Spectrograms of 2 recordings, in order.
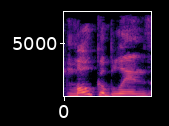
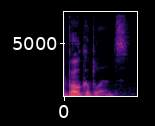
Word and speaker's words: Bokoblin: I gotta do no other dungeon, or fight Mochablins until my eyeballs bleed, and That then was where steal my their demo- like shit.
